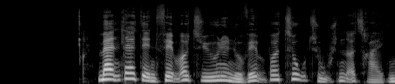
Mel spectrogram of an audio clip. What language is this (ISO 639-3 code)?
dan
